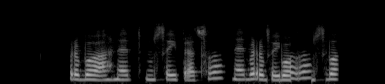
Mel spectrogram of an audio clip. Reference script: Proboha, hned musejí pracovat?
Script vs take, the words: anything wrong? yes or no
yes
